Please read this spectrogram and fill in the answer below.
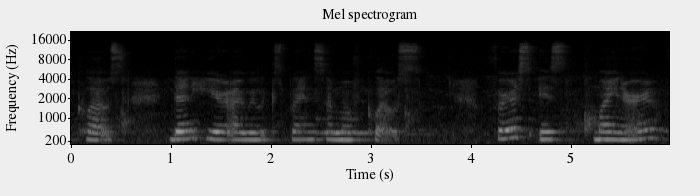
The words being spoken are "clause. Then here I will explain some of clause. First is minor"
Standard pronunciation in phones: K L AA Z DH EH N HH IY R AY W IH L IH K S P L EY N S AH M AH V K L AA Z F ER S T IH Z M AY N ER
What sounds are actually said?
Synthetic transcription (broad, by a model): K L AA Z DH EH N HH IY R AY W IH L IH K S P L EY N S AH M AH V K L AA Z F ER S T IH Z M AY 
